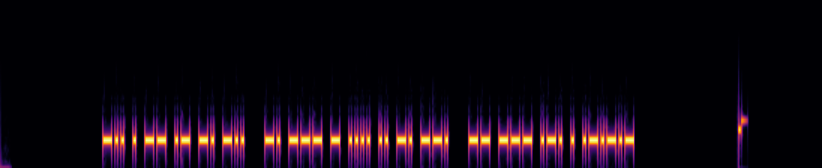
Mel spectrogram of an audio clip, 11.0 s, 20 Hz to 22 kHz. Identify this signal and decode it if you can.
Morse code, heard as a keyed tone, about 30 wpm, 700 Hz. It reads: DEMAND NOTHING MORE.
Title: Sentences from Top 1000 Words - Review Part 4 - 30wpm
